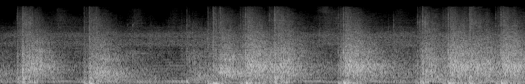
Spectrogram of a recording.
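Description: Several pistol shots about a second apart, each followed by a long echo, with dramatic background music underneath.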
